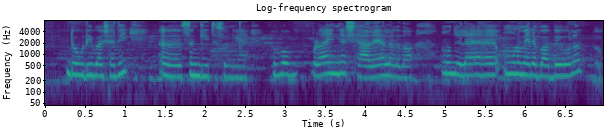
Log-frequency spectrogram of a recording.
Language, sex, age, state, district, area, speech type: Dogri, female, 18-30, Jammu and Kashmir, Kathua, rural, spontaneous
